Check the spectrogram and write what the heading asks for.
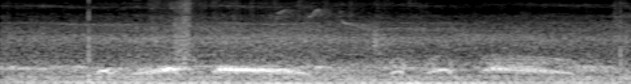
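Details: Malaysian spotted dove used as a decoy bird: a short series of mellow coos, one held longer, with soft follow-up notes over low background hum.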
